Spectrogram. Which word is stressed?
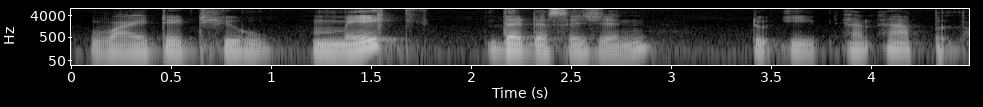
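make. The word "make" carries the strongest stress. It questions whether the decision should have been made. "when I say make, then should I not have?"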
